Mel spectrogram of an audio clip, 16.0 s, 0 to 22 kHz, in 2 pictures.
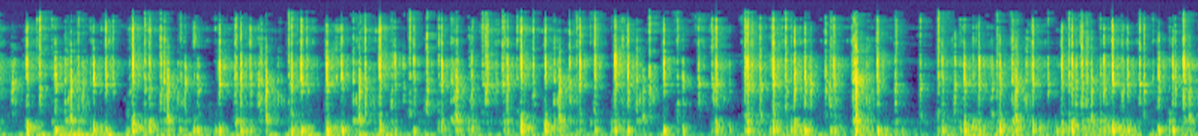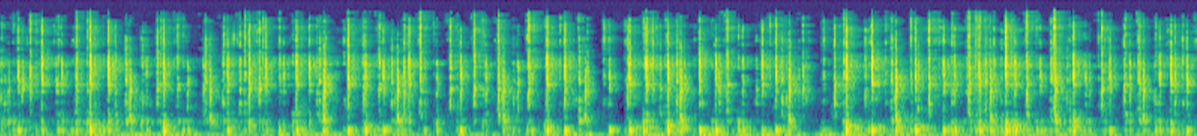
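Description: A compact red-cased TGR 910 SE mechanical keyboard with Cherry MX "Vintage" Black switches, an aluminum plate and black plastic keycaps is typed on continuously with the fingertips of both hands. The result is a steady, dense stream of short, crisp keystroke clicks with a bright top and a low thock beneath each press, every one dying away almost instantly.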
